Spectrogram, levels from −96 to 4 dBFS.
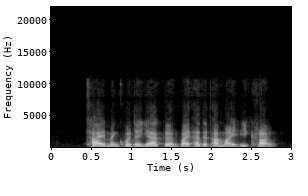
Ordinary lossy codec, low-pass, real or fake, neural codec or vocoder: Opus, 24 kbps; 10.8 kHz; fake; codec, 24 kHz, 0.9 kbps, WavTokenizer, small release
